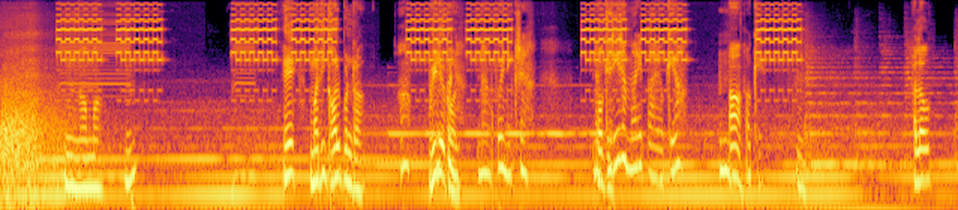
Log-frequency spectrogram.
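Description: Mobile phone ringtone for an incoming call, ringing in about five repeated bursts roughly two seconds apart, over background music, with a whoosh at the start.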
